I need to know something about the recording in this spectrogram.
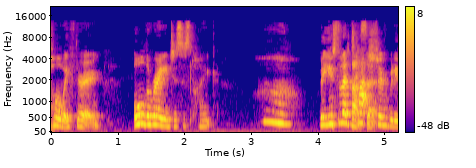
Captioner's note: sighs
